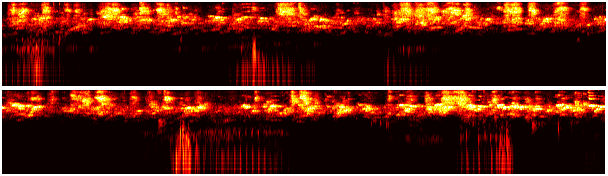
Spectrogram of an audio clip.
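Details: Constant chirruping and twittering from tamed pet budgerigars, fast and squeaky, broken by several dull low knocks or handling bumps spread through the recording.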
